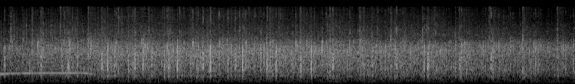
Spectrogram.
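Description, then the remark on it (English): An audience at a church sermon applauds steadily, a dense wash of many hands clapping at once that holds at an even, moderately loud level throughout, with a brief tonal note near the start. “Come on, you can clap for that. Let's give it up.”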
